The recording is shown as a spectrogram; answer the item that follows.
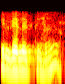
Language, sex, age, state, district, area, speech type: Hindi, male, 45-60, Uttar Pradesh, Hardoi, rural, conversation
